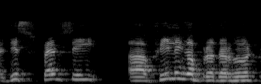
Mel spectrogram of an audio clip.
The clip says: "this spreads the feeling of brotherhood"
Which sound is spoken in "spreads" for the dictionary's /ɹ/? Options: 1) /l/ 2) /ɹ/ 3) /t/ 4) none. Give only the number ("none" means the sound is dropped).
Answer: 4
